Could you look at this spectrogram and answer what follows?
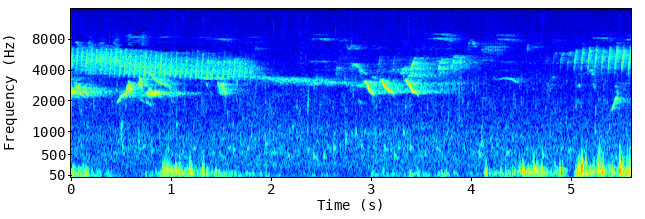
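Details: Bolivian blackbird at Maragua near Sucre, Bolivia, in April 2023: short slurred whistled notes around mid-high pitch, including a quick series of three falling notes, over steady rushing wind or stream noise and low rumbles.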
